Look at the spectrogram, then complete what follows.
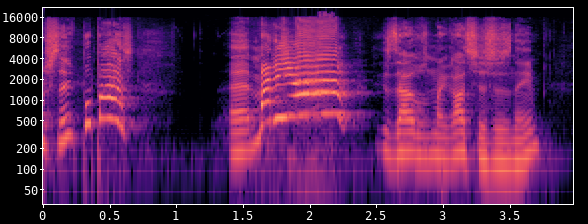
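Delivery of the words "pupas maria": very high, swooping, frantic yell, one word stretched out. Retelling how his mother woke up and called out, imitating her freaking out. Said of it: "Freaking out".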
